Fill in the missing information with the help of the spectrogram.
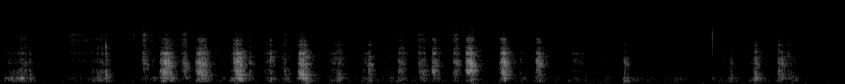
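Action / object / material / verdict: scrape / wax-coated scratch art paper scraped with a wooden stylus / coated paper / none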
